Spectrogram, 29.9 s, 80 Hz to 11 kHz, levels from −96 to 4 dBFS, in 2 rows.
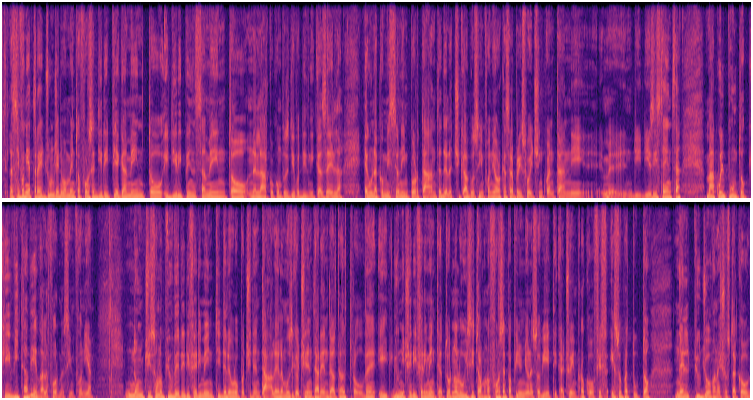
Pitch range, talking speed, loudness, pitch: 100-135 Hz, 160 wpm, -22 LUFS, 115 Hz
